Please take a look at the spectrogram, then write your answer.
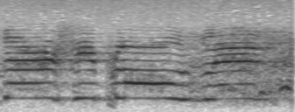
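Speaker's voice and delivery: high, drawn-out whaling cry; lookout's call. Acted. Philip alerts the Queen to whales, high hailing cry. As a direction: call out from the crow's nest, very high. Philip calling from crow's nest.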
